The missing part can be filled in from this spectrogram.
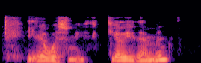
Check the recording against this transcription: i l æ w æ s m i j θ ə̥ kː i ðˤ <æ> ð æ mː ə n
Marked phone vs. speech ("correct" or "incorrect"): incorrect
